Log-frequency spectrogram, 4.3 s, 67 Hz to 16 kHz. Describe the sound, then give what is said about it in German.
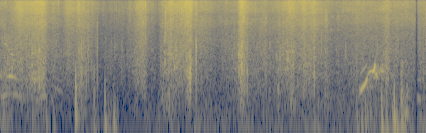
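Footsteps swish and rustle through knee-high grass on the way to a rock outcrop near Toowoomba in Queensland, Australia, with steady uneven strides and a voice speaking over them. “müssen wir etwa 20 Meter lang durch kniehohes Gras laufen”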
